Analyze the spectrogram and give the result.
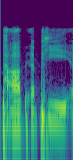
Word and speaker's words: PAOK: Um, and then, I mean, if you look at the, you know, they play Cardiff they cl- play uh, PAOK.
